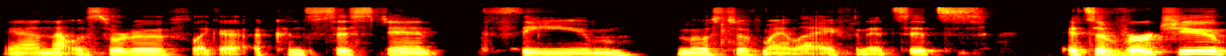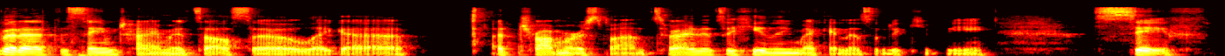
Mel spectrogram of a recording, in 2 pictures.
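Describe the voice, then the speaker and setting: A woman's voice: extremely low pitch, expressive, moderate pace, creaky, a little mellow, husky. A woman in her forties who grew up in Belgium, a wellness coach being interviewed on a podcast, talking reflectively with frequent ums and restarts.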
